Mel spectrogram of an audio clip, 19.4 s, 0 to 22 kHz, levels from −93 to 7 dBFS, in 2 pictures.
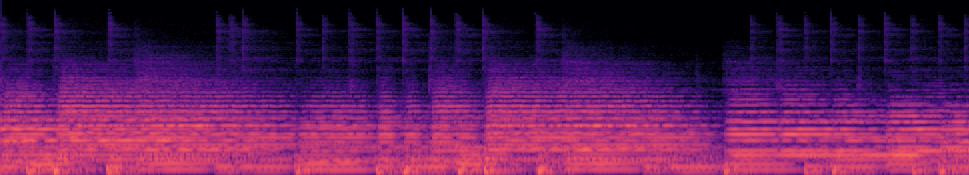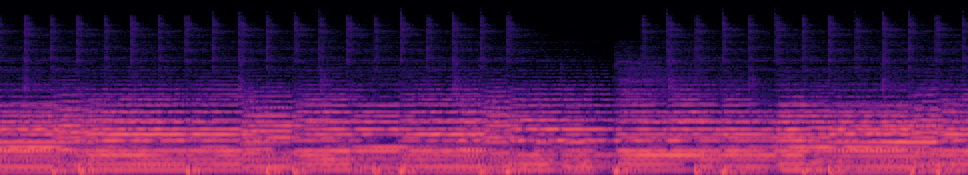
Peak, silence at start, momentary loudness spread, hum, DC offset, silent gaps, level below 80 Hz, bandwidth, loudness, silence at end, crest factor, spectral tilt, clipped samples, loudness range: -12 dBFS; 0 s; 5 LU; none; under 0.1%; none; -40 dBFS; 16 kHz; -28 LUFS; 0 s; 16 dB; -7.5 dB/octave; under 0.1%; 2 LU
